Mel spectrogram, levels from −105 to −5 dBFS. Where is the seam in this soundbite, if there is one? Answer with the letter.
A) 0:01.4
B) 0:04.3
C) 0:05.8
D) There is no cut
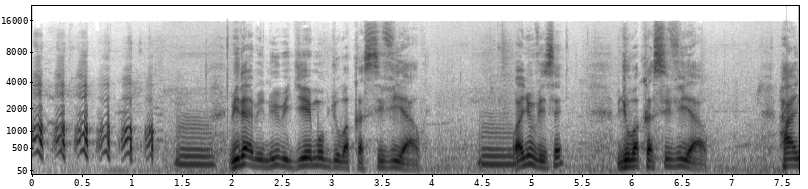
A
